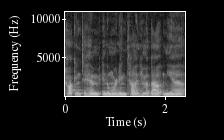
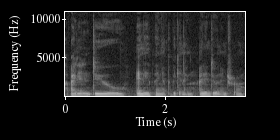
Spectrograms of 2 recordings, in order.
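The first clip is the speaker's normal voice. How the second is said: softer, hushed afterthought; whispered aside; 9 dB quieter than usual. Real, not acted. Admitting to viewers she forgot the intro, whispered.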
